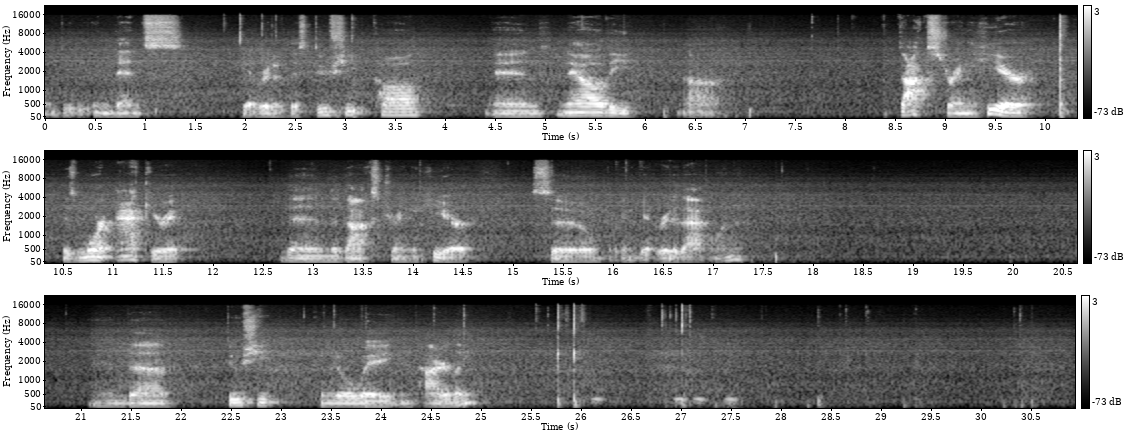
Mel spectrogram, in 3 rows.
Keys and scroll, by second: 0.4 Down, 0.9 Tab, 1.4 Down, 2.1 Escape, 2.8 d, 4.4 Down, 6.1 shift+Down, 6.9 shift+v, 7.1 shift+Down, 8.0 Down, 10.1 d, 10.8 Up, 11.4 Up, 13.0 Down, 14.0 p, 15.1 Down, 15.6 Down, 16.2 Down, 17.8 shift+Down, 19.9 d, 20.6 Down, 21.2 Down, 21.8 Down, 23.4 Escape, 24.6 shift+d, 25.8 Escape, 27.3 u, 27.9 shift+u, 28.2 shift+v, 28.4 shift+Down, 29.2 d.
